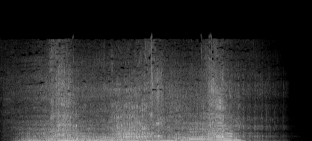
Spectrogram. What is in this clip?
A monster voice sound to be used in horror games. Useful for all kind of medium sized monsters and other evil creatures.
terrifying, frightening, indiedev, game, gamedev, scary, indiegamedev, fear, voice, videogames, sfx, games, video-game, fantasy, horror, rpg, gamedeveloping, epic, monster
